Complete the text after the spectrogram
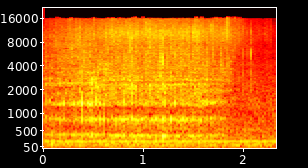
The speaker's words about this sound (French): Donc là, vous introduisez les ailes dans le mortier ? Oui, dans un mortier en verre. Ensuite, on met de l'azote liquide.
